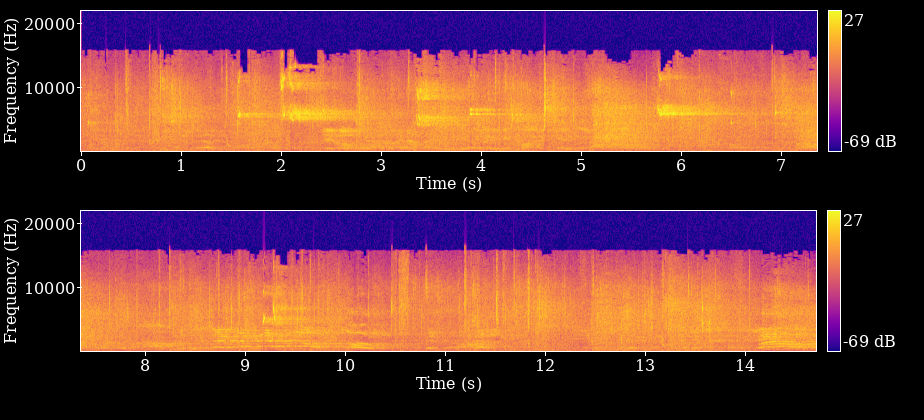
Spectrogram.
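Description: Live basketball play in a large hall: a basketball bouncing on the court floor, sneakers squeaking in short high bursts, and players calling out.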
